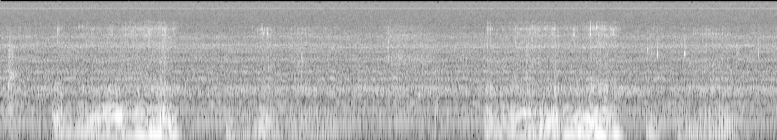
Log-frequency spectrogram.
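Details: Sleeping dachshund named Mika snores, filmed by her sister Eva: two long, low rumbling snores with rough pulsing texture, about four seconds apart, each lasting roughly a second and a half, with quieter breathing between them.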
